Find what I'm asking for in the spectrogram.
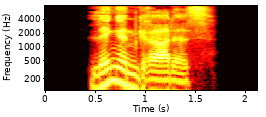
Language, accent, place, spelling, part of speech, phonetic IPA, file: German, Germany, Berlin, Längengrades, noun, [ˈlɛŋənˌɡʁaːdəs], De-Längengrades.ogg
- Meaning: genitive of Längengrad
